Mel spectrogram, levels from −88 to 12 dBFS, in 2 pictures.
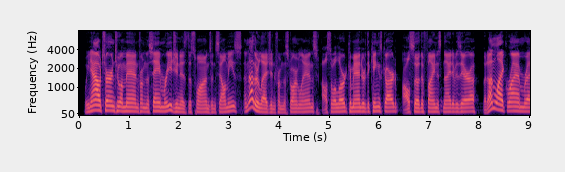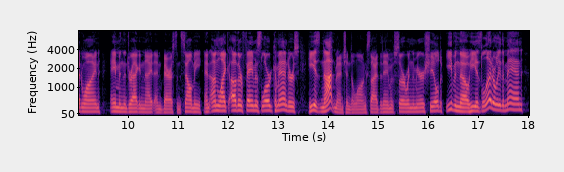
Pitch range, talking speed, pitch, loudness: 125-160 Hz, 235 wpm, 140 Hz, -23 LUFS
